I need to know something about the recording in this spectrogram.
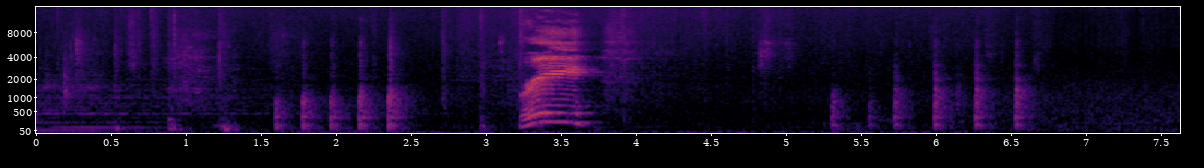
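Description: A man knocks on a door several times.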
